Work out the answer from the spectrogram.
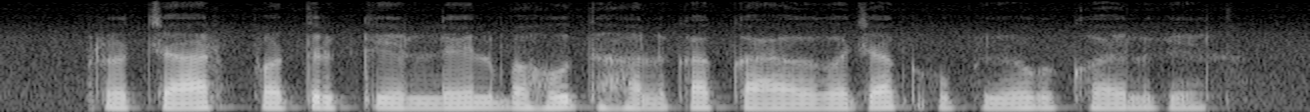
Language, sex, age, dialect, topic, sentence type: Maithili, male, 25-30, Southern/Standard, agriculture, statement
